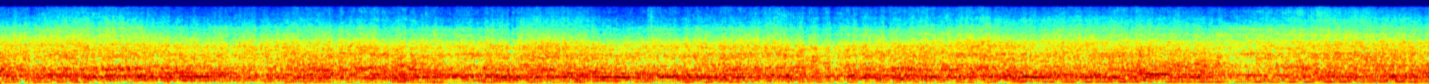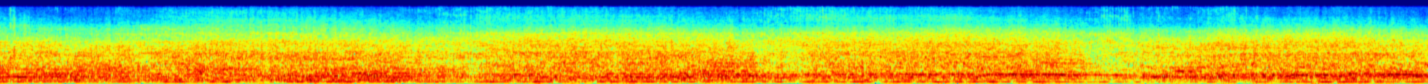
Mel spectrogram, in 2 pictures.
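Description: Motorcycle engines running steadily as riders circle the vertical wall of a well-of-death drum.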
